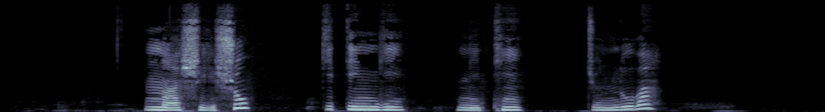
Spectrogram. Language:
Huautla Mazatec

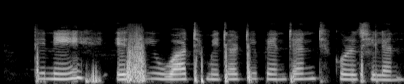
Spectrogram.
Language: Bangla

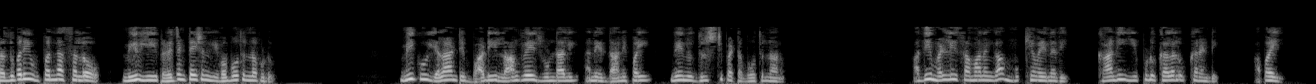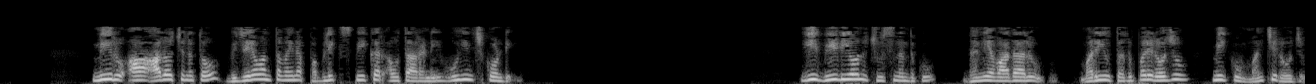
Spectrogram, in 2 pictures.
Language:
Telugu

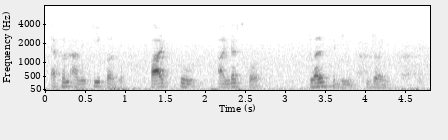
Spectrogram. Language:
Bangla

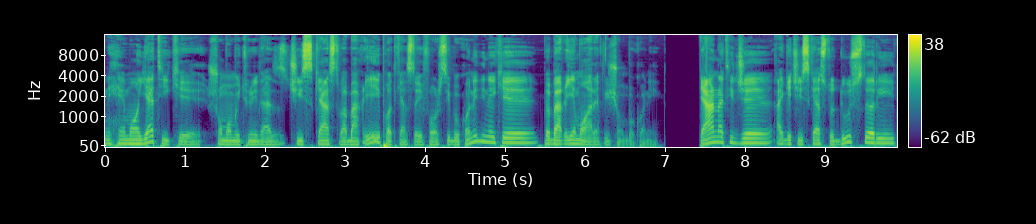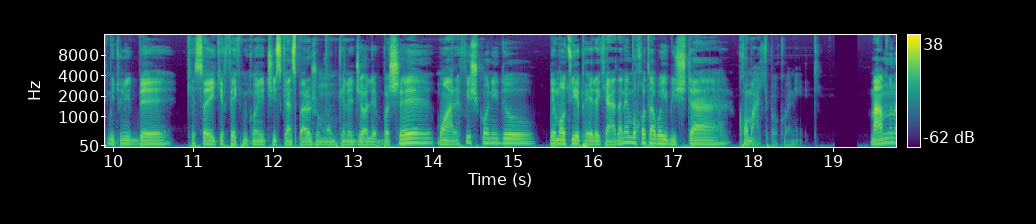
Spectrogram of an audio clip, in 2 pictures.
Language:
Persian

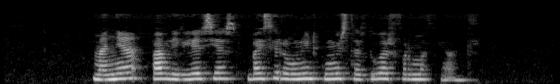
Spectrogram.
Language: Galician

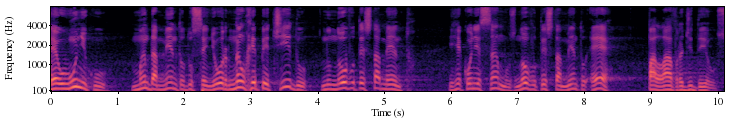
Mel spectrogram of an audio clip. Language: Portuguese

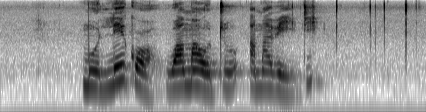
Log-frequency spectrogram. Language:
Northern Sotho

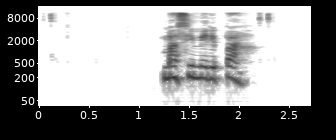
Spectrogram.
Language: Central Tarahumara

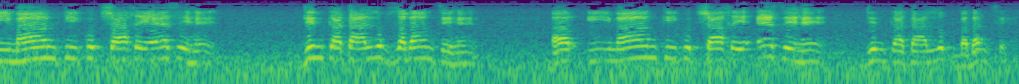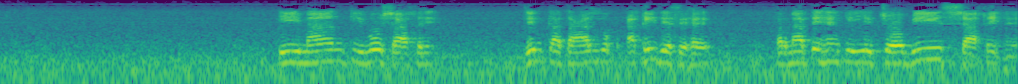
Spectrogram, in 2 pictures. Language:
Urdu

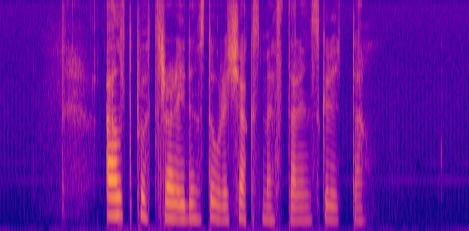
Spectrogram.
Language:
Swedish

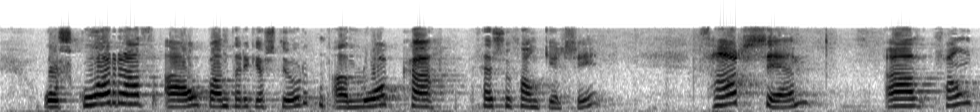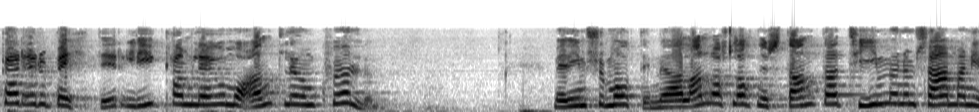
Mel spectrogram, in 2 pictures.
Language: Icelandic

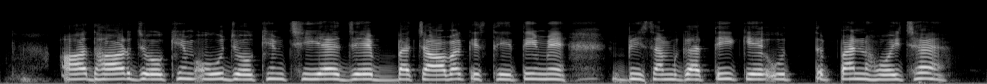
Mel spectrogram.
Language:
Maithili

